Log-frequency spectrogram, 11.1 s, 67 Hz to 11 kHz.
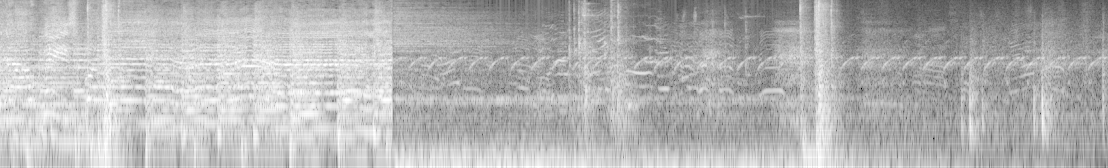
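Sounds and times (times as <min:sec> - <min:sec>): low rumble: 0:03.9 - 0:09.6.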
